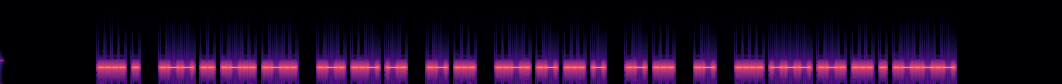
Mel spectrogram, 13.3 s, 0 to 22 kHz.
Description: Morse code, heard as a keyed tone, about 28 wpm, 700 Hz. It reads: HE WILL RUN AS FAST AS A HORSE.
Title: Sentences from Top 1000 Words - Review Part 2 - 28wpm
